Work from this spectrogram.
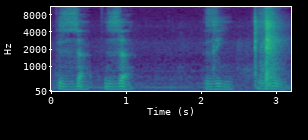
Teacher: Ada namanya huruf sofir berdesis, menyerupai suara lebah.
